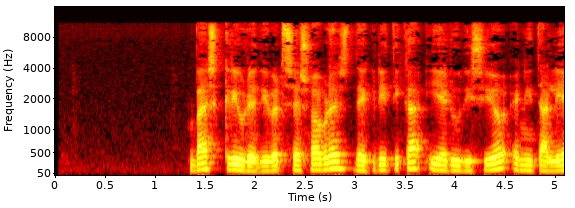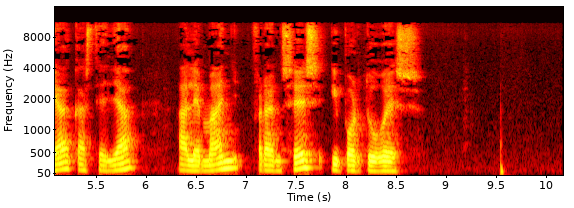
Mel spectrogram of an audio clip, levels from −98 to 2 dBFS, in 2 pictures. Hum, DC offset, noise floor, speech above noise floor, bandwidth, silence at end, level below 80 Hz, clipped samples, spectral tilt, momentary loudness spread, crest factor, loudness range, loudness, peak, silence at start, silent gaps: none; under 0.1%; -65 dBFS; 47 dB; 11.5 kHz; 0.6 s; -52 dBFS; under 0.1%; -4.5 dB/octave; 6 LU; 16 dB; 2 LU; -18 LUFS; -2 dBFS; 1.35 s; none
